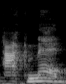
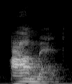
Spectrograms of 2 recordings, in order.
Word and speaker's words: Ahmed: to pronounce it right i originally pronounced his name salva ahmed but i've had arabic people like four of them contact me and say in arabic it's ahmed but i had other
